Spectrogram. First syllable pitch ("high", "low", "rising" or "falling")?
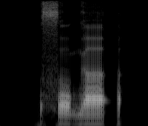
low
